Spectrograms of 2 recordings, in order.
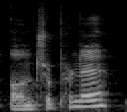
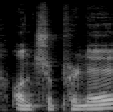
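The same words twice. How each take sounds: First: Entrepreneur stressed too early, on the middle syllable; wrong word stress. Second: Entrepreneur mit Betonung am Ende; correct word stress. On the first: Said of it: "not entrepreneur". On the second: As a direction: stress the last syllable of entrepreneur, -NEUR. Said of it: "uh, word stress". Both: Shown as a demonstration.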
